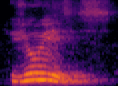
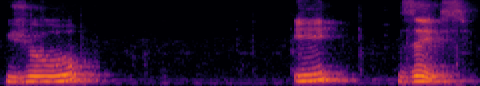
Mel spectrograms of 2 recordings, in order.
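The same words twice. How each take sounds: First: Said in the usual way. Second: Juízes split into "Ju... e... zes" with long gaps; each syllable of juízes drawn out separately. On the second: Shown as a demonstration. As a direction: sound out "Ju e zes" one syllable at a time. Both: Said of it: "Separação silábica".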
